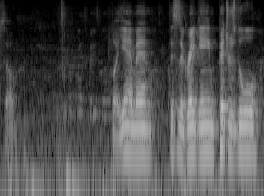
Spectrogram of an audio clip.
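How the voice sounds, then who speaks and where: Man, hoarse, casual fan play-by-play host, rambling and opinionated. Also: lowish voice, muffled recording. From New York. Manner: rambling, opinionated, restarts phrases often. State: hoarse, losing his voice.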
